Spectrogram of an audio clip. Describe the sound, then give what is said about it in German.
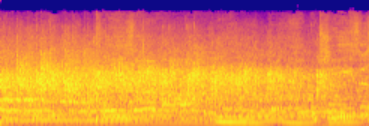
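A church audience at a livestreamed morning service claps steadily and loudly in thanks to the band and team, a dense wash of many hands applauding without pause, while a low sustained tone hums beneath and shifts pitch partway through. “Komm, lass uns mal allen, die heute Morgen schon so richtig sich ausgegossen haben, einen Applaus geben und Danke sagen.”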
